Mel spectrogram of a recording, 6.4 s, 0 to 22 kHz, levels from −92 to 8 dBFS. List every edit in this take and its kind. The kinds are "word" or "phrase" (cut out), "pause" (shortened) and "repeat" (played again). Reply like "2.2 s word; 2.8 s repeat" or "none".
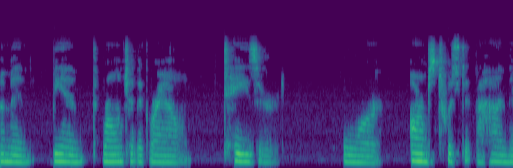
none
